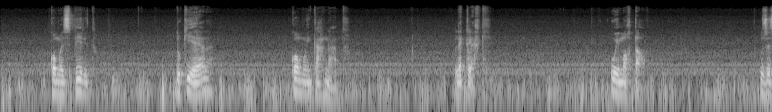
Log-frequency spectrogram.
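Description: A middle-aged man speaks calmly in short phrases into a close microphone, with pauses between them.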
